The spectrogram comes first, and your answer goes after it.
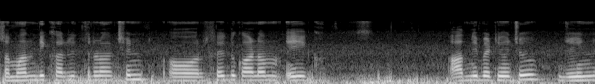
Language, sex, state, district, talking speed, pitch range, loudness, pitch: Garhwali, male, Uttarakhand, Tehri Garhwal, 130 wpm, 175-200 Hz, -14 LUFS, 195 Hz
